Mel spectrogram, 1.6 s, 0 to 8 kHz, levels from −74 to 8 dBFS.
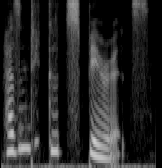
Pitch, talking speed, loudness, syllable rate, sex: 285 Hz, 150 wpm, -19 LUFS, 4.0 syllables/s, female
